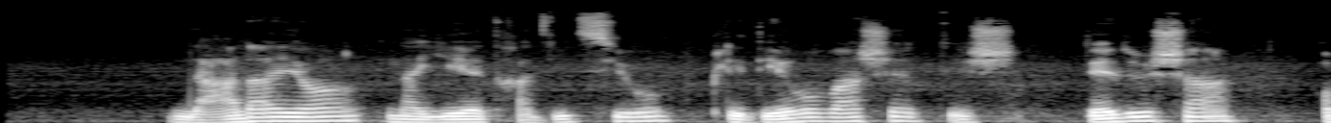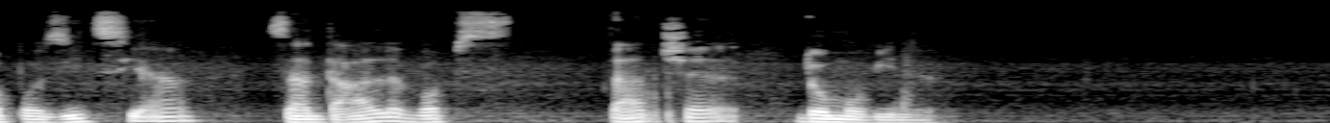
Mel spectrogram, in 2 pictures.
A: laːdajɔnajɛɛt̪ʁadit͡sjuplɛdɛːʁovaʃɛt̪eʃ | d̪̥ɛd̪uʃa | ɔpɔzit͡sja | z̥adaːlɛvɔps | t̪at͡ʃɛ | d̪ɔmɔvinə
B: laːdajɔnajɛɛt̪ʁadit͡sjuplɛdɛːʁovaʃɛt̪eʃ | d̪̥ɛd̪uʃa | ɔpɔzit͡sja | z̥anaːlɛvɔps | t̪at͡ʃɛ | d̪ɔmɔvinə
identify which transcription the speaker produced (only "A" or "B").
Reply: A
